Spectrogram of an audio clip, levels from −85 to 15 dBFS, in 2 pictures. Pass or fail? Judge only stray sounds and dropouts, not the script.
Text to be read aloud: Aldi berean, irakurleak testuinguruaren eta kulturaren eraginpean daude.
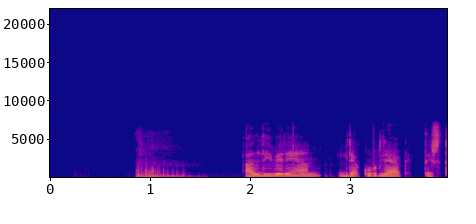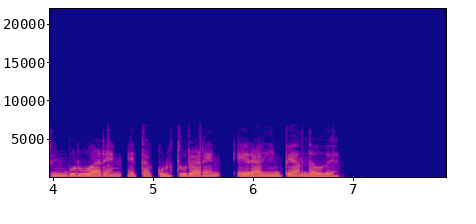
fail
